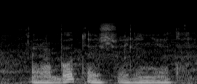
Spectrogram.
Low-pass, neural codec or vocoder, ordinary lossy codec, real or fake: 7.2 kHz; codec, 16 kHz, 16 kbps, FreqCodec, larger model; none; fake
